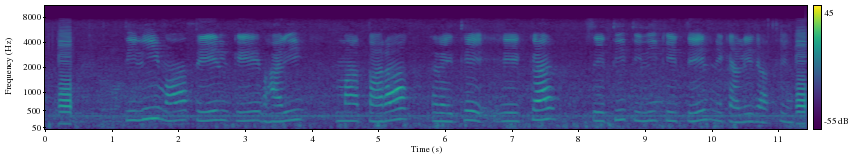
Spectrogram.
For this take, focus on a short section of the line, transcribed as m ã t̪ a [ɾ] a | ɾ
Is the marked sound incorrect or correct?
correct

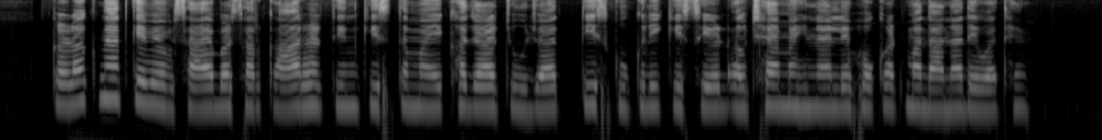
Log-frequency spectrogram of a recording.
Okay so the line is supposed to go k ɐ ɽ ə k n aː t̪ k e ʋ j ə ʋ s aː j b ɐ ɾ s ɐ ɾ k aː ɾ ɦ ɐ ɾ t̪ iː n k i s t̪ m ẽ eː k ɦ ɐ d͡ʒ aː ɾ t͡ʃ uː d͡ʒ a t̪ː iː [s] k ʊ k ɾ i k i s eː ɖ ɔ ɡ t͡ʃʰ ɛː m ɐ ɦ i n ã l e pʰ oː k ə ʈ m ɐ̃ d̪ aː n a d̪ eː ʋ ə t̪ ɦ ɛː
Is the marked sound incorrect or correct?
correct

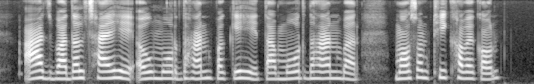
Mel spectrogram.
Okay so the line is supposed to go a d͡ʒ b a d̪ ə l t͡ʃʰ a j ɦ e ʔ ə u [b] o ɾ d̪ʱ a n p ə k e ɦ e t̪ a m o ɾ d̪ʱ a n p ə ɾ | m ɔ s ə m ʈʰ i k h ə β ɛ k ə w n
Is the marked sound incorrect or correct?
incorrect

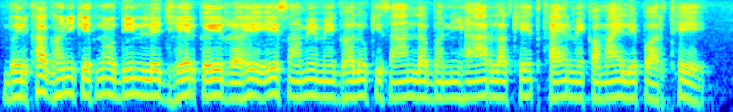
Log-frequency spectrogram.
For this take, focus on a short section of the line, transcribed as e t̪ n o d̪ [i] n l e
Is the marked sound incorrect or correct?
correct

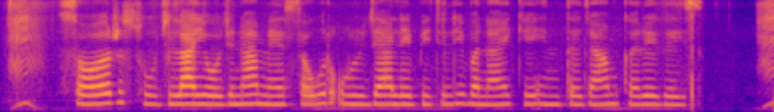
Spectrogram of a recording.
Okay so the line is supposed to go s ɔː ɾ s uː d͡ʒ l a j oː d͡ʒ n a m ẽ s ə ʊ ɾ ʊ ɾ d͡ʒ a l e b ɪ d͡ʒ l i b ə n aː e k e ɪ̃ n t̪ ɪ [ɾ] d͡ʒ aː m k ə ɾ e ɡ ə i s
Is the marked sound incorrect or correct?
incorrect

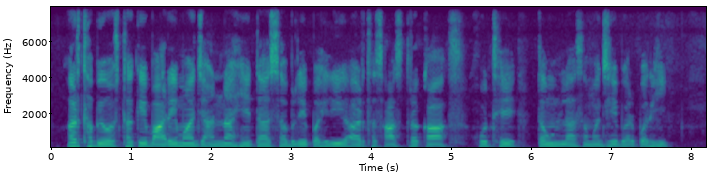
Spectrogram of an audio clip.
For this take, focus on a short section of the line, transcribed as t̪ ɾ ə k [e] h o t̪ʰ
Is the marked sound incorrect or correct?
incorrect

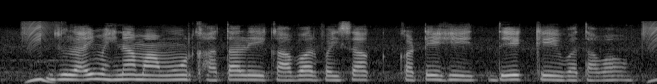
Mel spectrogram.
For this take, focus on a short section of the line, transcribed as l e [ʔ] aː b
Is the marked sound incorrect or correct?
incorrect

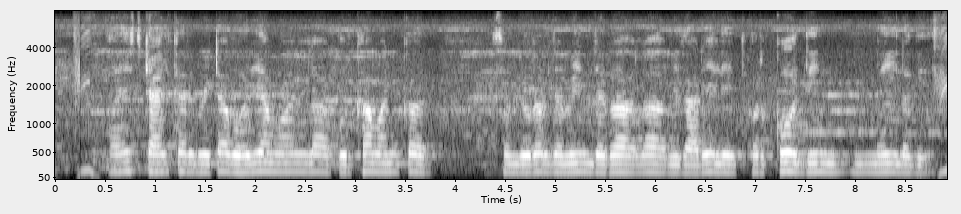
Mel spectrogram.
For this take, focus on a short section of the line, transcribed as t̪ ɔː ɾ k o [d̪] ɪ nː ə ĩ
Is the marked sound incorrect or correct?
correct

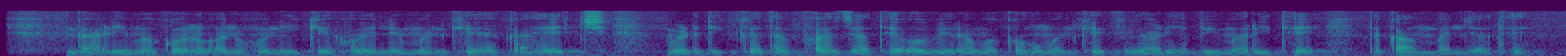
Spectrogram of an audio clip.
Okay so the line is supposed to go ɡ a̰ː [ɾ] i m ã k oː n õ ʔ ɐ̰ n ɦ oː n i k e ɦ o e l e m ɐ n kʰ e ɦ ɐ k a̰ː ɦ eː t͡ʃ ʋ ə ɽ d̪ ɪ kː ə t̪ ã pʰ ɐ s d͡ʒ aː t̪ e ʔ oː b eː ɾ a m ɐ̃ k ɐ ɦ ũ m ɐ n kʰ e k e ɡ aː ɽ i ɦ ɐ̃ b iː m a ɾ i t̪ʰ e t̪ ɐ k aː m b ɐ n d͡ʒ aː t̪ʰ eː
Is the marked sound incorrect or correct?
incorrect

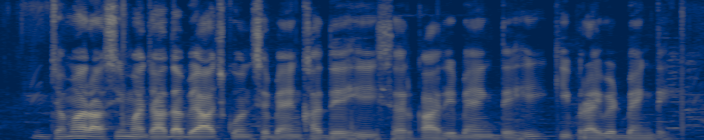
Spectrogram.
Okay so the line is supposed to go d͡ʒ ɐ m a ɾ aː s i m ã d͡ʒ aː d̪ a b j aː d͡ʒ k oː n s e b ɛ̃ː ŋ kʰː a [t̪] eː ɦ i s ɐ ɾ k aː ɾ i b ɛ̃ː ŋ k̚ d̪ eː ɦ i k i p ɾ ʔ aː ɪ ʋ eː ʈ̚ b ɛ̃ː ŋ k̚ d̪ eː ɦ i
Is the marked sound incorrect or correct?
incorrect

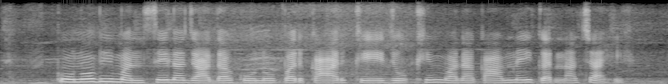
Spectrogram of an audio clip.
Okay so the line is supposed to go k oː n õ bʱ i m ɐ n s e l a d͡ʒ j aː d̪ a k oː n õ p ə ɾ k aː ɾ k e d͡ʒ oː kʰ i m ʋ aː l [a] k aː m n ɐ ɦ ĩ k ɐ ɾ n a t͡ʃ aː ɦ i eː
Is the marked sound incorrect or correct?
correct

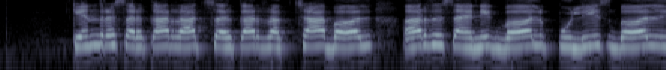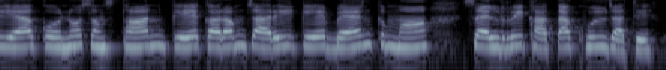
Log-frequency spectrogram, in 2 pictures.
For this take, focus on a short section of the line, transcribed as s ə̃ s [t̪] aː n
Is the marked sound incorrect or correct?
incorrect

